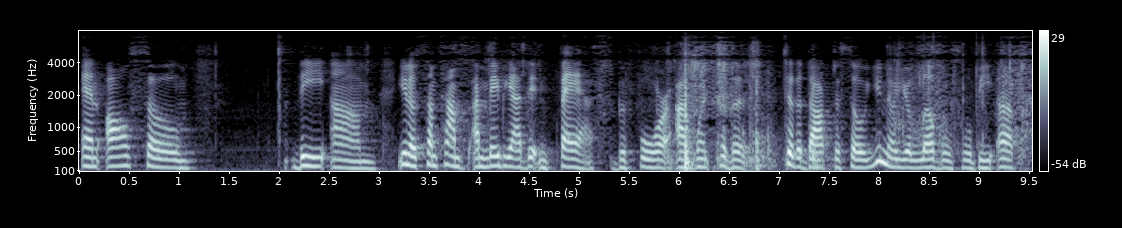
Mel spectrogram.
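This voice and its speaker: Speaking with an American accent, a woman uses a plain, everyday voice at a fairly low pitch. She goes at a fairly slow pace with ordinary pitch variation. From Texas. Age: 50s. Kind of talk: casual chat while cooking. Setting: home kitchen.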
